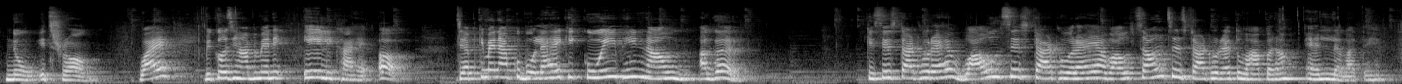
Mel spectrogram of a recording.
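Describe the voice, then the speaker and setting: A woman stands at a board teaching beginners English grammar, patiently posing questions to the class and answering them herself. She says example sentences slowly, one word at a time. Her voice is high, the room is reverberant, and soft music plays in the background.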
